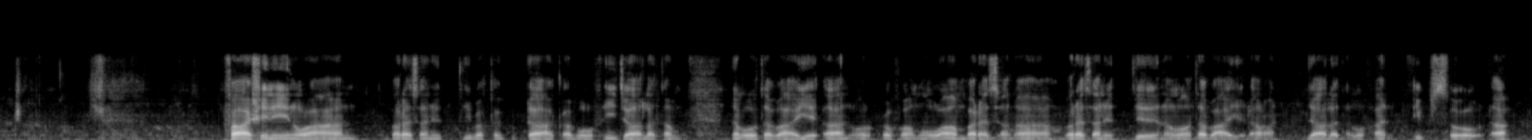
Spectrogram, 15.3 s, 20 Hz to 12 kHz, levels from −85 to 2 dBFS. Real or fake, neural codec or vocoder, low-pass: fake; codec, 16 kHz, 4.8 kbps, FACodec; 7.2 kHz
